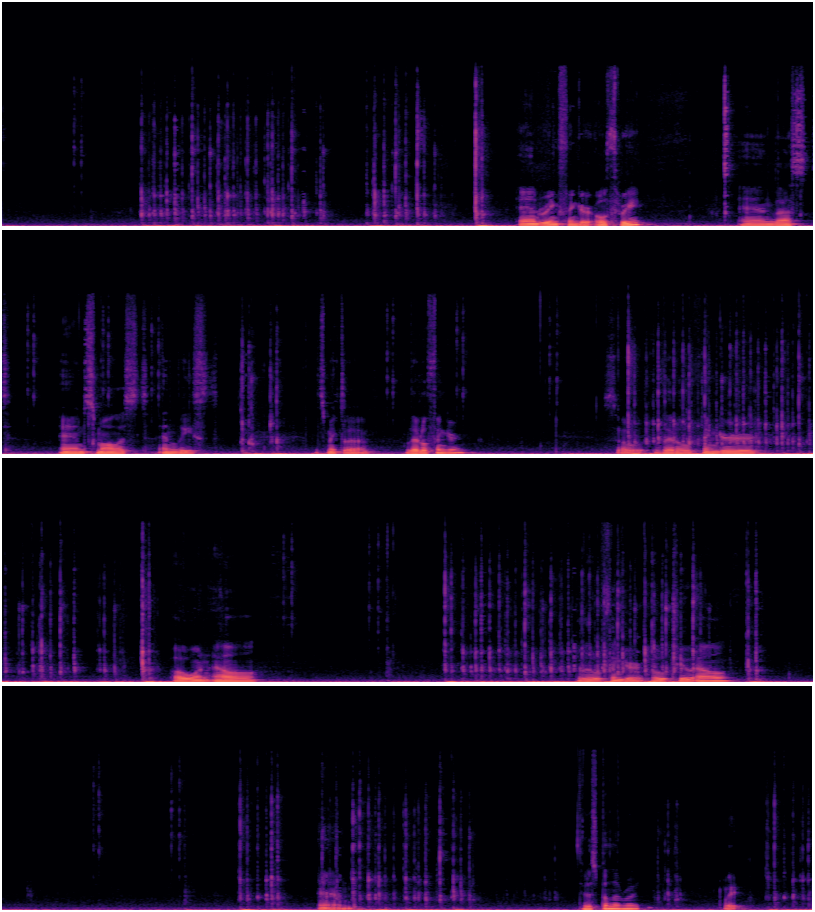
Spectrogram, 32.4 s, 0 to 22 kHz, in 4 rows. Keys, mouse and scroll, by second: 1.1-4.7 typing, 10.5-11.3 typing, 14.1-17.8 typing, 20.4-23.7 typing, 26.4-28.8 typing, 27.6 ctrl+a, 30.9 ctrl+a, 31.7-32.4 typing.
